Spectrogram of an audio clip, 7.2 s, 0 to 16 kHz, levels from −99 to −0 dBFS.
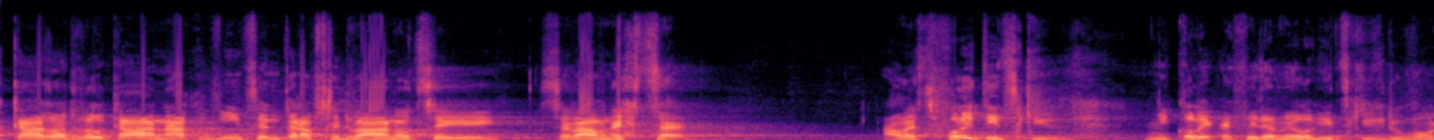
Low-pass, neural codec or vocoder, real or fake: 14.4 kHz; none; real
